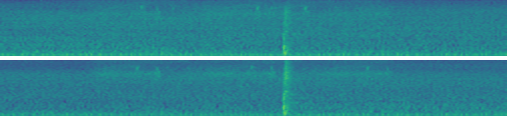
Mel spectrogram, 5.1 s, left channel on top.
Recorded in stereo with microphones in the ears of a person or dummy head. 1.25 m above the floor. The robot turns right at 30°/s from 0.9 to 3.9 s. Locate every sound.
0.0 s an engine running: 140° left; by 5.1 s 130° right
2.8 s a snare drum: 45° right (ahead or behind); by 3.0 s 50° right (ahead or behind)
